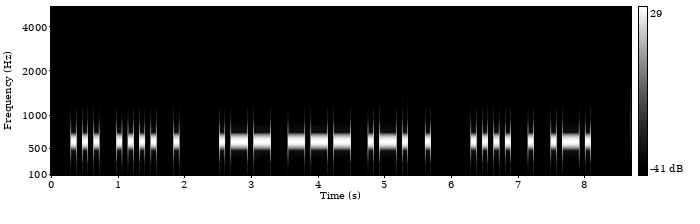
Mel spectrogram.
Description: Morse code, heard as a keyed tone, about 14 wpm, 600 Hz. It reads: SHE WORE HER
